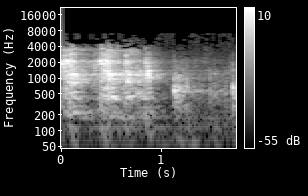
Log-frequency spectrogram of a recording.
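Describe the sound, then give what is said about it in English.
A wooden door swings open with a long, grinding creak, fairly loud, followed by a couple of soft knocks as it settles. No one speaks. “Open the door.”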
